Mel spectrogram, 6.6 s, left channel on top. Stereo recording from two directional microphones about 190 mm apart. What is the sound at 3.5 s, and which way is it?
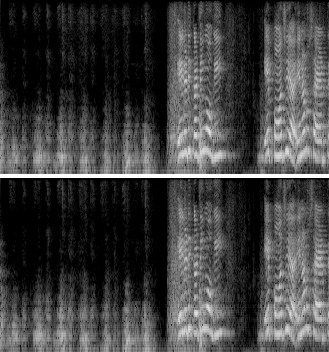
A woman's voice, 30° left (ahead or behind).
